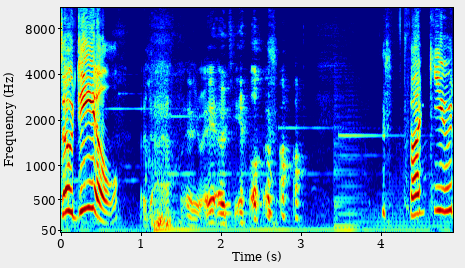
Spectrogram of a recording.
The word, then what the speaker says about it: Odile: But we have the canon pronunciation by the creator. Odile. It's Odile.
